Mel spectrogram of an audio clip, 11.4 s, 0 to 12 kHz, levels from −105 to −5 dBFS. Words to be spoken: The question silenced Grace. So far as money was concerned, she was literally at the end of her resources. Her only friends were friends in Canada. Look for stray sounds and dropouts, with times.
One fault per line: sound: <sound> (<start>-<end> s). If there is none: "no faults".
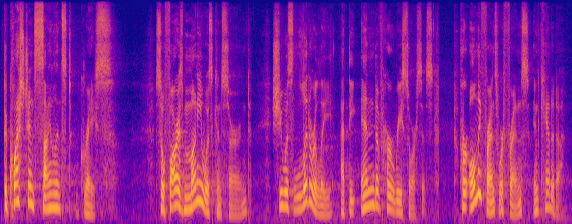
no faults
